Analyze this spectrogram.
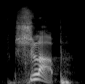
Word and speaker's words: Schlupp: Schlupp. It's really schlupp.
